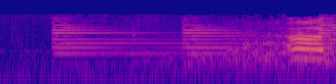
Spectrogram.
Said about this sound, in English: There's the last bell.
